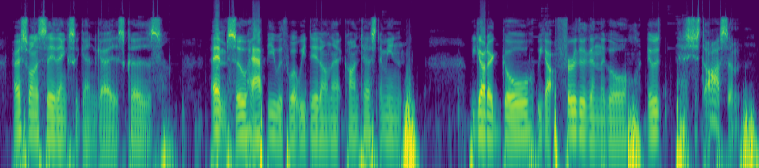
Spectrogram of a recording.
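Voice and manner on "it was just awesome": voice breaking mid-word on "awesome". Thanking the guys for the contest result, voice cracking. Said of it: "Voice crack".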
